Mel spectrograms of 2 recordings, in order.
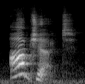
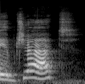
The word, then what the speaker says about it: object: e c t or that very same word can be pronounced object it's a verb I object it's a noun this is an object but it's spelled exactly the same but the pronunciation is different and the meaning is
